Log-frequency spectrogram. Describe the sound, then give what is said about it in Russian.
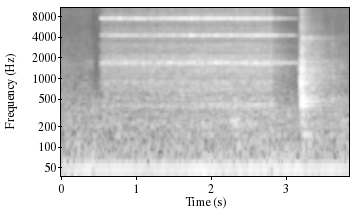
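A telephone rings with a steady, bright electric bell tone lasting about two and a half seconds, then cuts off, followed by a brief click as the receiver is lifted. “Положив трубку, Степанов снова прикрыл телефон подушкой”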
